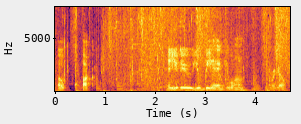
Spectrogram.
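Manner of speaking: ordinary talk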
